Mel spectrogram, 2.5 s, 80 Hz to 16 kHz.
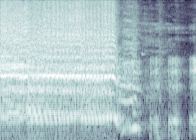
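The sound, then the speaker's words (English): A voice lets out a loud, strained, sustained yell for about a second and a half, mimicking a cartoon power-up scream, then cuts off into brief talking. “As soon as he hits 100%, that is his Super Saiyan scream. Yeah. That's his power-up scream.”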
